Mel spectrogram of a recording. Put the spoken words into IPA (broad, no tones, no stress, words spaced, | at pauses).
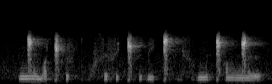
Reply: ŋ͡ǁɘwɒǁʰʊskʷʰə̤xʷ səsɘǁʰʏɓe ǁʰe̤sṳ ŋʷeǁʰɒŋŋ͡ǁə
